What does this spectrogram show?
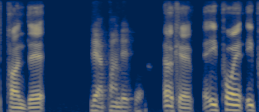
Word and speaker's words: Pandit: He particularly questioned the Pandita's use of the word. What's that word? Bhavani Bartu. Also, it's called Pandit. You don't pronounce the A. Oh, it's Pandit.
